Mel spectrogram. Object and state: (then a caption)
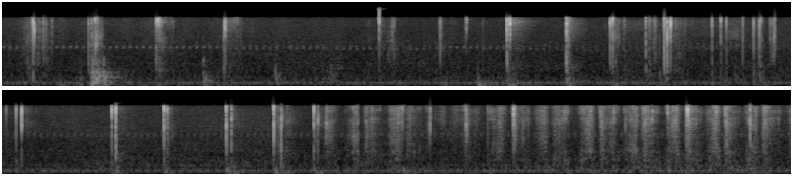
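Large ice cube tapped with nails. A large, clear, solid ice cube resting on a towel is moved around at the start and then tapped with long nails. Quick, sharp, bright clicks come at an uneven pace with brief scratchy touches between them, over a steady low hum. Each tap dies away almost at once.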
